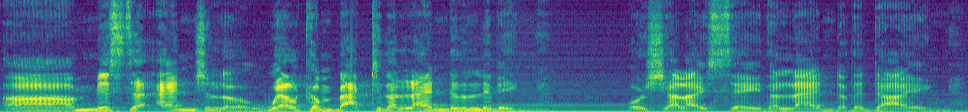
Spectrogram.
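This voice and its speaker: A man's voice: low voice, expressive, unhurried, pushed and bright, soft background music, full character voice. A man playing a sinister, menacing doctor villain with mock-courteous, theatrical delivery in an old-time radio drama. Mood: gloating menace.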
